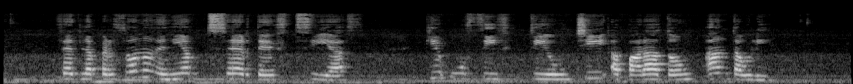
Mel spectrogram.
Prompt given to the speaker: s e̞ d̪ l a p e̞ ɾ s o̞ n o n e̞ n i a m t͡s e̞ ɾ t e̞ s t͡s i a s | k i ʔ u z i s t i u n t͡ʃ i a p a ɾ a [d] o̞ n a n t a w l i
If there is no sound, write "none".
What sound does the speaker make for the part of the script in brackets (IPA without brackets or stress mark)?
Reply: t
